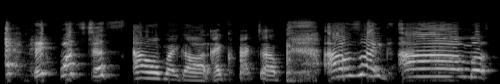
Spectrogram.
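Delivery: laughing helplessly while talking; cracking up. Real, not acted. Cracks up retelling the moment.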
